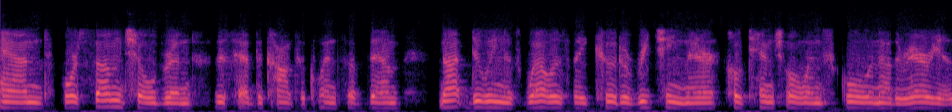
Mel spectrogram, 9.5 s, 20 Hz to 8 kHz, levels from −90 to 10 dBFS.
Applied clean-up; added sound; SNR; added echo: none; none; none; none.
